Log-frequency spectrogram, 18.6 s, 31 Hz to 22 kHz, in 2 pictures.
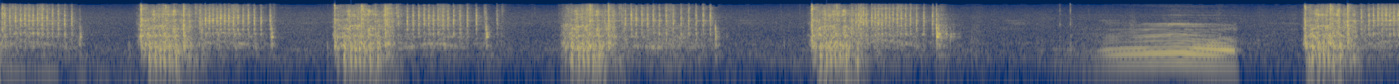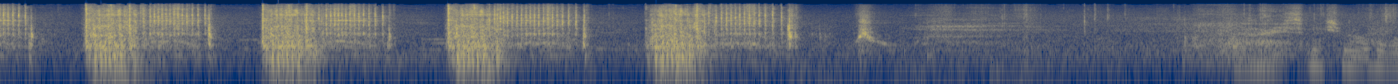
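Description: A Snapper S31SST string trimmer with carburetor trouble is cranked on full choke, giving about a dozen rhythmic recoil pulls, each a short rasping burst, without the engine catching; a brief whistling tone sounds midway.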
